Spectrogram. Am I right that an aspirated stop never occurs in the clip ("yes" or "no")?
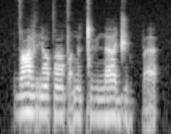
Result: yes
